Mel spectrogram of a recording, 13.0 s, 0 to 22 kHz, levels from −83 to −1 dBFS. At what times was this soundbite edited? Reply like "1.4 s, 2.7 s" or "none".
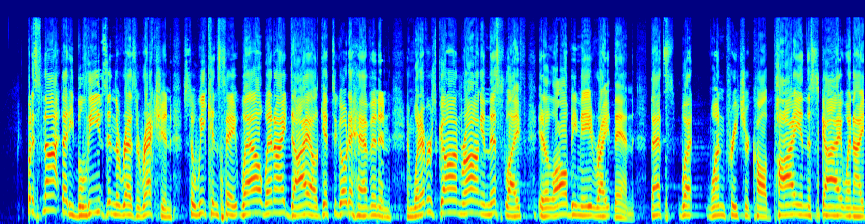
0.9 s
